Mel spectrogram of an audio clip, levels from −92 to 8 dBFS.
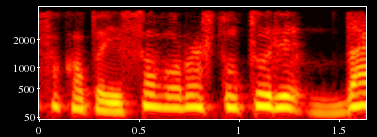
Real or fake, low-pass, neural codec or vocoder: fake; 3.6 kHz; codec, 32 kHz, 1.9 kbps, SNAC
